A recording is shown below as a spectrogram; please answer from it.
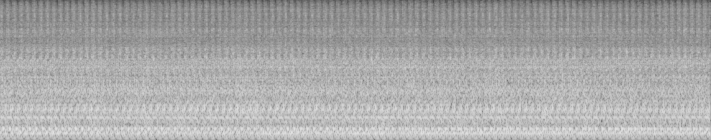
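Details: Westwood lawn tractor's Ruggerini twin-cylinder air-cooled vertical-shaft diesel, previously hydrolocked, after repair; loud, steady clatter with an even beat and no misses or knocks, running healthy.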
